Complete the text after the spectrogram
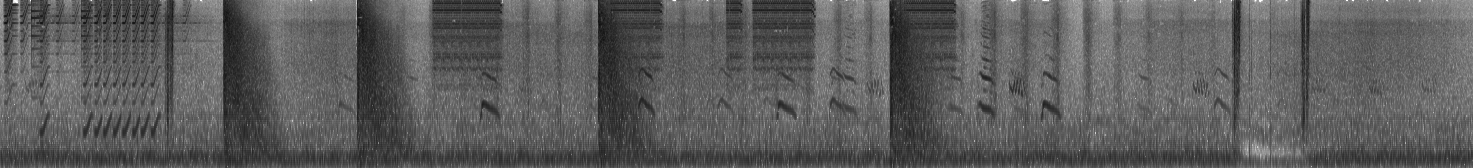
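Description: Wind blows steadily.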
